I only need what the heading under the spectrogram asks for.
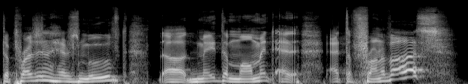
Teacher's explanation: You uptalk like it's a question.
